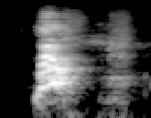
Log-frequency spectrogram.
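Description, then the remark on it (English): A dog lets out one sharp, fairly loud bark, trailing off into a softer, muffled grumble. No one speaks. “Oops, I'm sorry about my dog.”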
